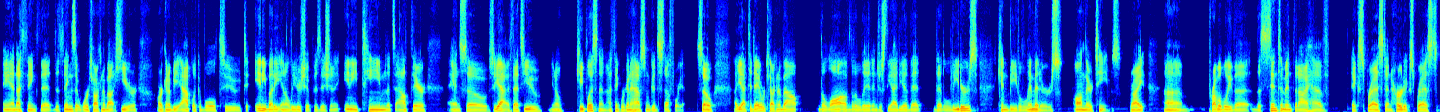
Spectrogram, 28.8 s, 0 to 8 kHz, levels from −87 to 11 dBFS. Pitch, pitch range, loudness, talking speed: 95 Hz, 90-105 Hz, -21 LUFS, 185 wpm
